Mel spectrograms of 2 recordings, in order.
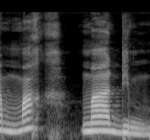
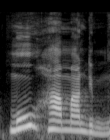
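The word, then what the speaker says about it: מחמדים: Jadi bacanya makmadim bukan muhamadim. Enggak ada huruf H di sini.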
